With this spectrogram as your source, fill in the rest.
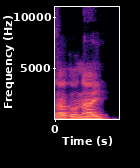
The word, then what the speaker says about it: Adonai: Pero que para el judío, cuando nosotros vemos esto, el Yud Bajei, pronunciamos Adonai o lo traducimos como, aquí está, como el Eterno.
